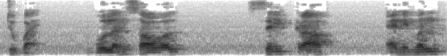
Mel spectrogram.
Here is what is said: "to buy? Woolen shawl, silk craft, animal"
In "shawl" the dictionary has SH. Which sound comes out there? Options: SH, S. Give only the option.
S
